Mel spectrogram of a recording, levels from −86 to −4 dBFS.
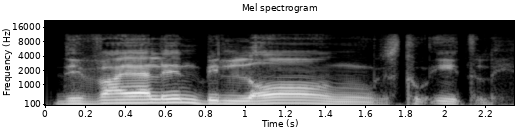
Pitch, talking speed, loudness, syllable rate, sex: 120 Hz, 130 wpm, -14 LUFS, 4.1 syllables/s, male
